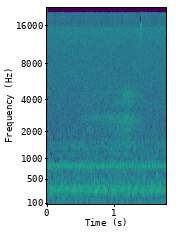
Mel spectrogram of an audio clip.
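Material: Nothing is struck.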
